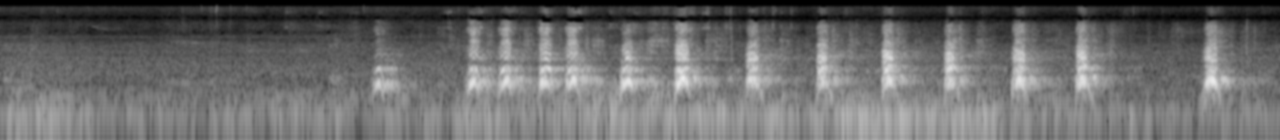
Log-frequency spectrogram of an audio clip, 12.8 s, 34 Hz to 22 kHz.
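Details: Belgian Malinois at an IPG 2 regional competition in Sin-le-Noble, France, 2023: after near silence, about a dozen sharp, loud barks follow at a steady pace of roughly two per second, ending with a single late bark.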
